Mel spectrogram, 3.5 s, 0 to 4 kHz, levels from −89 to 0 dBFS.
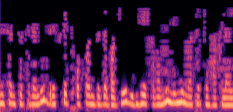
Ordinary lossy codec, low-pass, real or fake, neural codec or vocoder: none; 3.6 kHz; real; none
